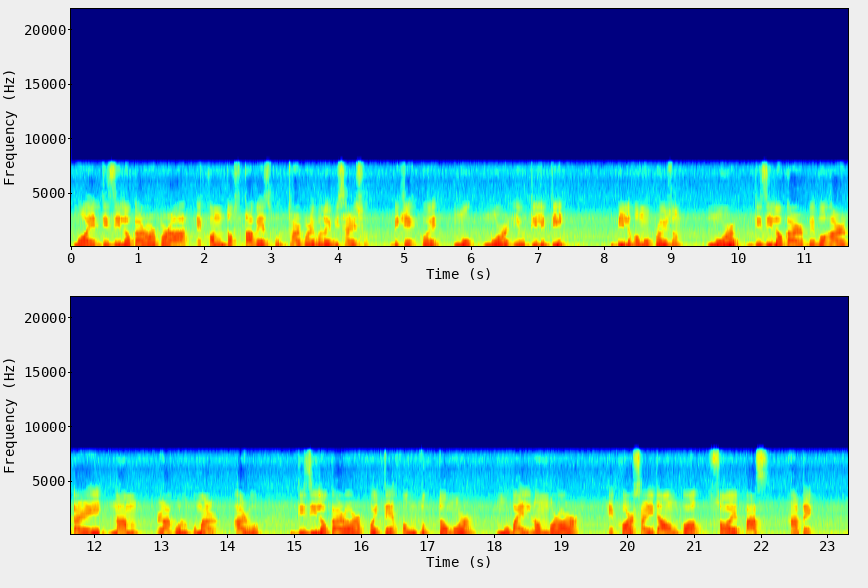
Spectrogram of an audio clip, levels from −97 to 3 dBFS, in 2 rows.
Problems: constant background noise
